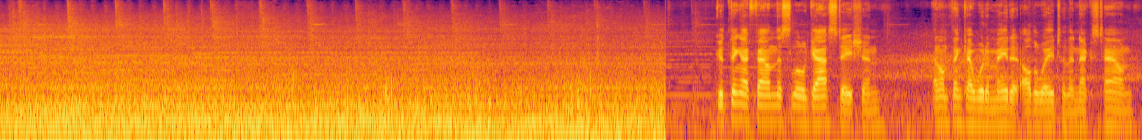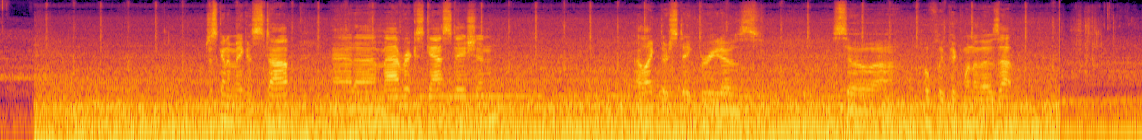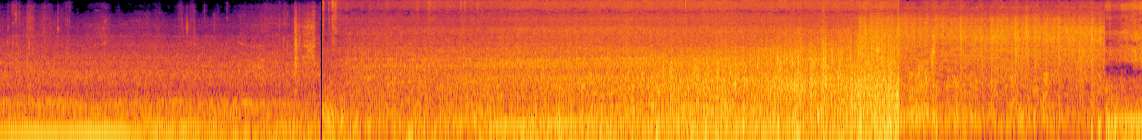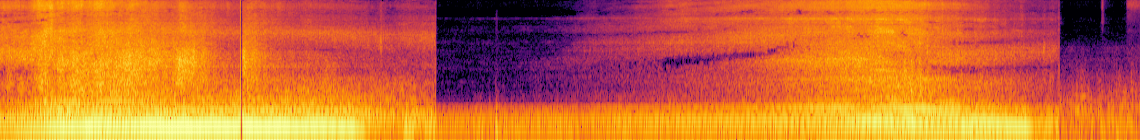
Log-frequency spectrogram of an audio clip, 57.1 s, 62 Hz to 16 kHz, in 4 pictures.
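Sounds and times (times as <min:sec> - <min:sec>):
truck engine humming: 0:00.0 - 0:56.1
road and wind noise: 0:00.0 - 0:57.0
faint rising tone: 0:10.5 - 0:22.6, 0:42.4 - 0:56.1.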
